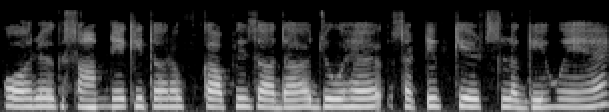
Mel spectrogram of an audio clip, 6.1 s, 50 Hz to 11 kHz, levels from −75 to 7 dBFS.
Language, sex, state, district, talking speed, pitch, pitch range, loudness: Hindi, female, Punjab, Kapurthala, 130 wpm, 230 Hz, 220-235 Hz, -14 LUFS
